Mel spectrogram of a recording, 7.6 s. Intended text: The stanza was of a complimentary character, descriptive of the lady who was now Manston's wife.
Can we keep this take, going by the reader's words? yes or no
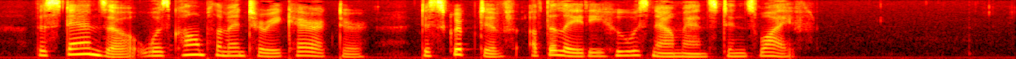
no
